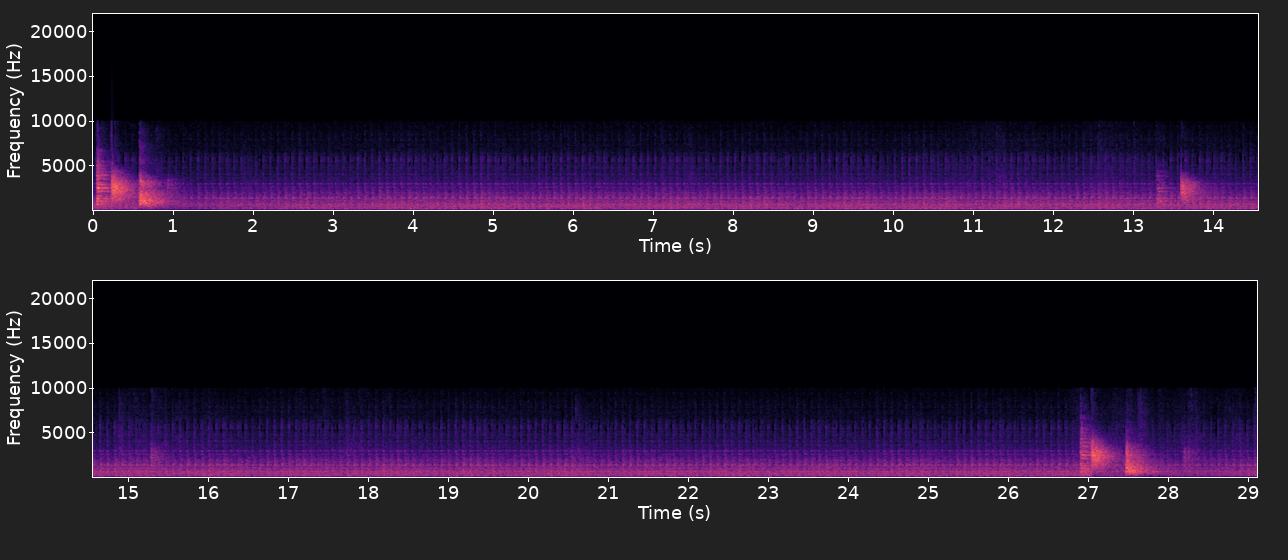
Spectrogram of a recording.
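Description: Snooker shots: each is a sharp click of the cue tip on the cue ball, followed a split second later by the clack of the cue ball striking a coloured ball. The three shots come at the very start, about halfway, and near the end. A steady machine hum runs underneath.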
